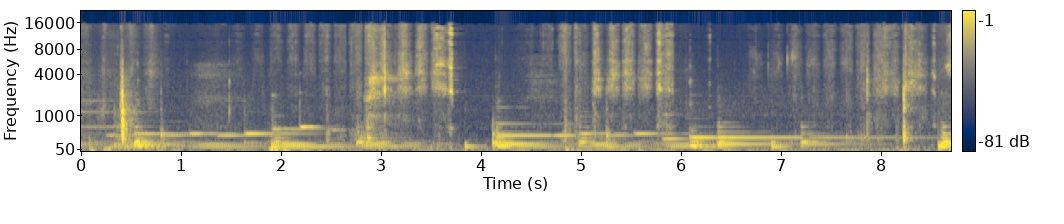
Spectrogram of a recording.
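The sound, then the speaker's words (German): Knife cutting a tomato: rasping, sawing strokes with a few sharp knocks spread irregularly through the stretch, fairly faint, over a steady tonal background and with no talk. “Die Tomate ist geschnitten. Ich mache nur wenig Tomate drauf.”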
